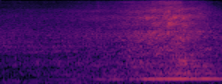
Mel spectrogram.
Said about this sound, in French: Ah, il y a une voiture. Oh là là, qui est. Pressée. Oh mon dieu.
